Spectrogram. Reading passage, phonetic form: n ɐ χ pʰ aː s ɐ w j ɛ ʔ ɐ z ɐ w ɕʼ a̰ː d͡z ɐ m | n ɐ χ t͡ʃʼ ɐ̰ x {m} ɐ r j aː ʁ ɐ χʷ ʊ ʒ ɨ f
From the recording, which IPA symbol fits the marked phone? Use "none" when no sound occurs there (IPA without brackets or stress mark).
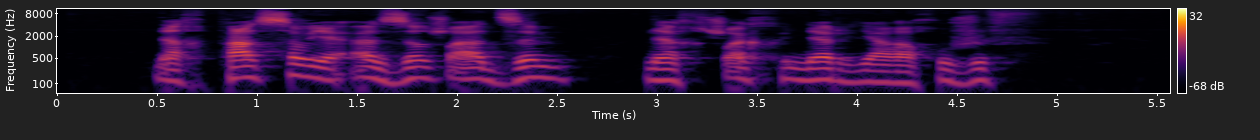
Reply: n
